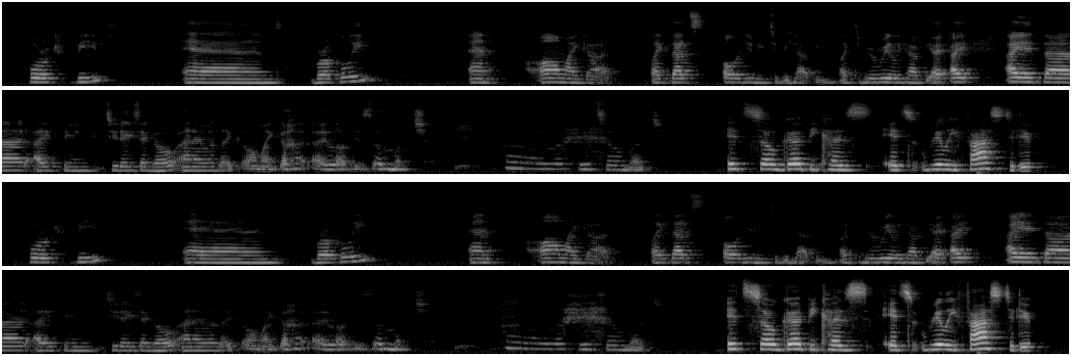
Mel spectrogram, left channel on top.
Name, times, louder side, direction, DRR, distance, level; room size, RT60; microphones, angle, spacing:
voice 1, 0.3-1.0 1.8-2.8 3.1-3.7 4.7-5.0 5.2-6.1 6.5-14.9 15.2-15.4 15.7-17.3, left 2 dB, 40° left, 1.3 m, -38 dB
voice 2, 16.3-16.7 17.9-21.0, right 4 dB, 70° right, 0.7 m, -28 dB
11.0 x 7.5 x 3.5 m
head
